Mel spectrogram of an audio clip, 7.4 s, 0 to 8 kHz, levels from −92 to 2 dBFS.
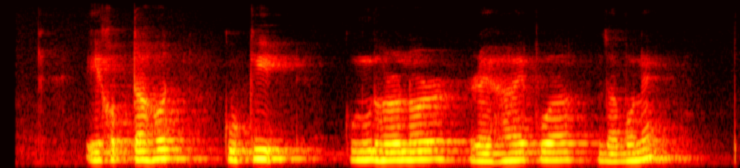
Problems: echo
